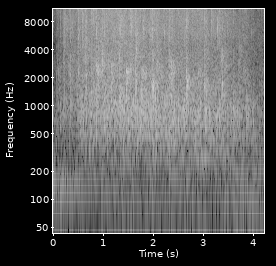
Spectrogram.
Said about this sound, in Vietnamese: và cũng nên tâm tâm sự với bản thân mình bằng một tràng vỗ tay thật là lớn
